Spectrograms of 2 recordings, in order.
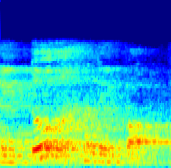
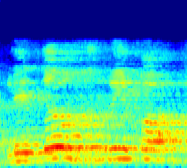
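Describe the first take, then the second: First: The consonant is a voiceless kh sound. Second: The consonant is a voiced gh sound. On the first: The speaker calls it wrong. "karena itu menggunakan kho" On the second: The speaker calls it right. "Cara bacanya litughriqa"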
